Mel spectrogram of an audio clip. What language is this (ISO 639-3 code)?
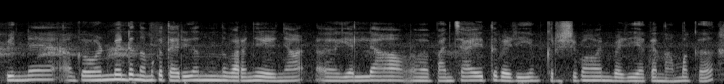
mal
